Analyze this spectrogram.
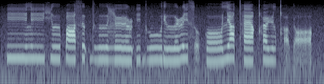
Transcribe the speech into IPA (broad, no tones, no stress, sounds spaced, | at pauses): iː l iː ç ɯː ɓ ɑ s ɯ ʔ dʱ ɯː ɮ øː ɭ ʔ i ɡʱ uː ɾʲ ɯː ɭ i s o̰ k oː lʲ ɑ tʰ æ qʰ yː l qʰ o̰ ɡ ɑ̰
